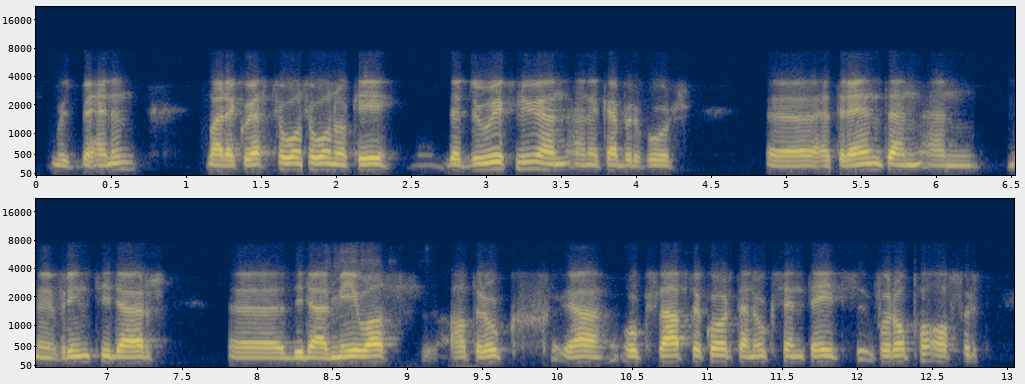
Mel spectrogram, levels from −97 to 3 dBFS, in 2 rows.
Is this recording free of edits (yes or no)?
no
